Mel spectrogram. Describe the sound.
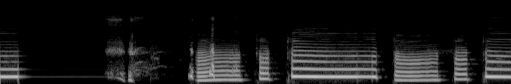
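Someone plays a 'nose trumpet', a nasal, buzzy imitation of a trumpet playing taps: a held note, a brief snort, then a slow series of sustained tones, short and long, with small pauses between.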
